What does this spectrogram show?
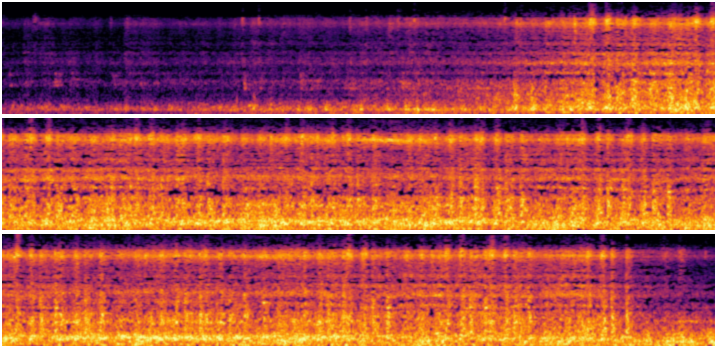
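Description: A KRL commuter electric multiple unit approaching and then running past close by on the rails. It grows louder over the first few seconds and stays steadily loud as the cars go by.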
